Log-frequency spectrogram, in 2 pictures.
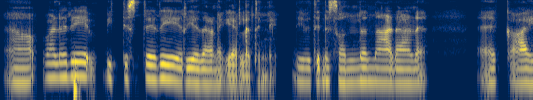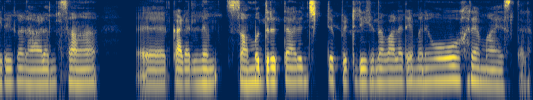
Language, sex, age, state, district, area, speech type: Malayalam, female, 60+, Kerala, Wayanad, rural, spontaneous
